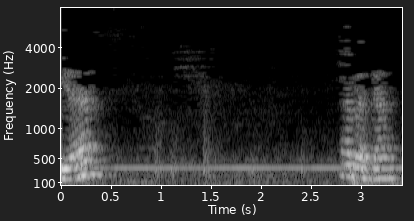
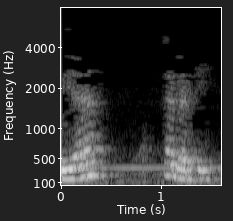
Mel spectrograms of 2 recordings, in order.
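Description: First: "يا أبت" ending in a short -ta; fatha on ta. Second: "يا أبتي" ending in a short -ti; kasra on ta. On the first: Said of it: "والتاء تفتح". (نطق "أبت" بتاء مفتوحة) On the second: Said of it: "مفتوحة أو مكسورة". (نطق "أبتي" بتاء مكسورة) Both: Shown as a demonstration.

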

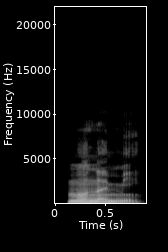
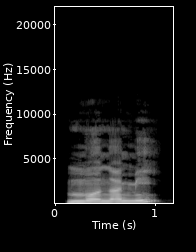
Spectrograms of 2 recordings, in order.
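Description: First: Friendly. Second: High, incredulous echo; indignant, sharply rising pitch; enraged cry. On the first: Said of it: "дружески протягивая ему". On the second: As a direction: throw it back as an outraged question. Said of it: "вскричал он в бешенстве". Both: A narrator's reading.

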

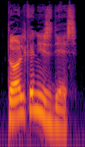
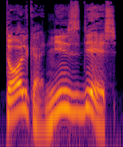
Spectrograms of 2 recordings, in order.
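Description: First: Said in the usual way. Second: Slower, louder, higher resolve; rising fury. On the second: Acted. Ros refuses to die here, louder and slower. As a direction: push it out through rage.

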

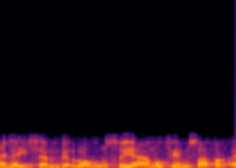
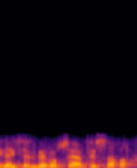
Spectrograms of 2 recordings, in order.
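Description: First: Slow recital, البر pronounced am-birr with m for l; measured am-birr, am-siyam, am-safar, each article an m; Himyar article. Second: Said in the usual way. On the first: Shown as a demonstration. Teacher reciting the Himyar wording for students, slow am- articles. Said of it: "هذه أم أداة التعريف عندهم". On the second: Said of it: "أي".

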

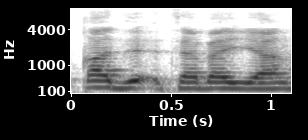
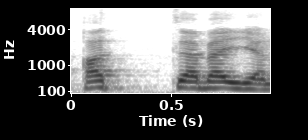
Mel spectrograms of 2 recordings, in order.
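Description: First: "قد تبين" with د sounded: "qad, tabayyan"; wrong, unmerged. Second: "قد تبين" as "qat-tabayyan"; merged pronunciation. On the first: Teacher shows students the mistake, unmerged د. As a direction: release the د of قد separately before تبين. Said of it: "هذا خطأ". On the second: Teacher models the rule, merged د into ت. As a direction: turn the د of قد into a doubled ت before تبين. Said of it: "تدغم الدال في التاء". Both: Shown as a demonstration.

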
